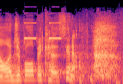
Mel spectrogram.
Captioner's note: timer beeps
